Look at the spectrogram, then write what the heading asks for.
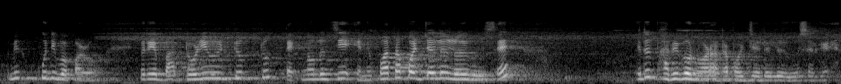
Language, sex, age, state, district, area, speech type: Assamese, female, 30-45, Assam, Kamrup Metropolitan, urban, spontaneous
